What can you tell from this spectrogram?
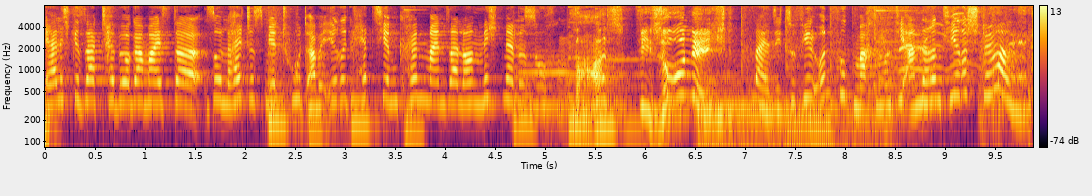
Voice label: Lip-Sync (Synchron), German, hell, fein, zart, Jung (18-30); sehr variabel; voice; Paw Patrol - Katie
